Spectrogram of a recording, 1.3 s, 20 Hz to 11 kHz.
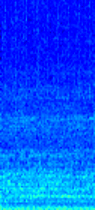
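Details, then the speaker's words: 2008 Chevrolet Sport Van 1.6 L: rough, uneven idle with irregular low thumps, a misfire because cylinders one and two get no spark; injector pulses were present. "naturalmente si no están trabajando dos de nuestros cilindros pues vamos a tener la inestabilidad que aquí se está haciendo presente"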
